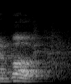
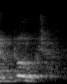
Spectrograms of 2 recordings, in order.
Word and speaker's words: about: the exact same point that Canadians say oat and a boat not oot and a boot I've been fighting this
